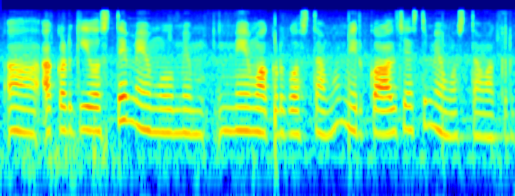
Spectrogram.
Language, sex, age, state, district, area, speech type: Telugu, female, 18-30, Andhra Pradesh, Krishna, urban, spontaneous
